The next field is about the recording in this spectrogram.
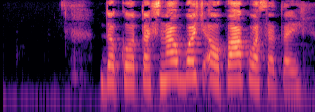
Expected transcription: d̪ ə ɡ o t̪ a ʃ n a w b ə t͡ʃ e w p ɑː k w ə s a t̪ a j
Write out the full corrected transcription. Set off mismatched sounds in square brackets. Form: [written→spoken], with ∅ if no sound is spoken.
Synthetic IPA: d̪ ə [ɡ→k] o t̪ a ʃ n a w b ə t͡ʃ [e→a] w p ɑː k w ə s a t̪ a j

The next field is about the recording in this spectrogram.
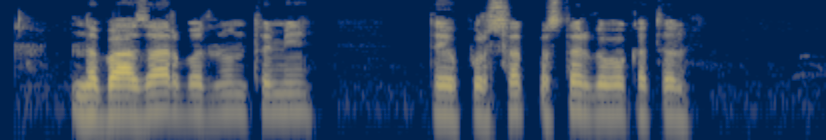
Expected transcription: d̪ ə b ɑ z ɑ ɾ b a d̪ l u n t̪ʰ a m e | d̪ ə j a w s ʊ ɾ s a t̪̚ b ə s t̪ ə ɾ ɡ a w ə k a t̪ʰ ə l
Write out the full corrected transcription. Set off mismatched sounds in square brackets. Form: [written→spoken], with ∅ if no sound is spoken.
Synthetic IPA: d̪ ə b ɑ z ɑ ɾ b a d̪ l u n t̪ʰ a m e | d̪ ə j a w [s→f] ʊ ɾ s a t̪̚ [b→p] ə s t̪ ə ɾ ɡ a w ə k a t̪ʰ ə l

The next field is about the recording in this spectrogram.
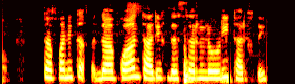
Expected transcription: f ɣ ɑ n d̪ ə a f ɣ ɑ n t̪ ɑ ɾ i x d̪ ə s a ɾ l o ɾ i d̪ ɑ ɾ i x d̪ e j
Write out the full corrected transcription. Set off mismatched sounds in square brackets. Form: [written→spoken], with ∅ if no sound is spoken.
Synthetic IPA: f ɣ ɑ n d̪ ə a f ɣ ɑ n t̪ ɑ ɾ i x d̪ ə s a ɾ l o [ɾ→ɽ] i [d̪→t̪] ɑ ɾ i x d̪ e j

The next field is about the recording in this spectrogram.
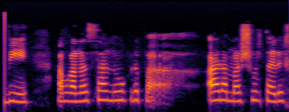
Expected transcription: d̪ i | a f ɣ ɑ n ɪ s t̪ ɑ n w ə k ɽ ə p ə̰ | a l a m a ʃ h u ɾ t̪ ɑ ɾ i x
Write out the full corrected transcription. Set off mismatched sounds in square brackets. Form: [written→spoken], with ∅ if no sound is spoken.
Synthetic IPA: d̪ i | a f ɣ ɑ n ɪ s t̪ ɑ n w ə k ɽ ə p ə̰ | a [l→ɽ] a m a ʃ h u ɾ t̪ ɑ ɾ i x

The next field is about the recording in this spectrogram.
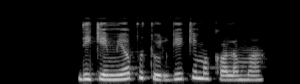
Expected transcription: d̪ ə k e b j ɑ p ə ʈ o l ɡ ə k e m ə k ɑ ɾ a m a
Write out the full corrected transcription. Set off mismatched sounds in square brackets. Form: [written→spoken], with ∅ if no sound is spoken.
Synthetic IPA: d̪ ə k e [b→m] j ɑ p ə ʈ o l ɡ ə k e m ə k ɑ [ɾ→l] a m a

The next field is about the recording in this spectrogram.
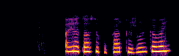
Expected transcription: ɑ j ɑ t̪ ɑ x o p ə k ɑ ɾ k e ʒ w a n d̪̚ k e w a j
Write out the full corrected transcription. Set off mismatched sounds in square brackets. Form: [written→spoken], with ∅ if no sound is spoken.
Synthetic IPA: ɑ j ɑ t̪ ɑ [x→s] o p ə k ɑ ɾ k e ʒ w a n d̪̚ k [e→a] w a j

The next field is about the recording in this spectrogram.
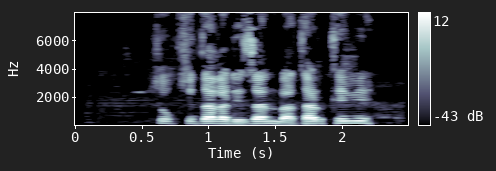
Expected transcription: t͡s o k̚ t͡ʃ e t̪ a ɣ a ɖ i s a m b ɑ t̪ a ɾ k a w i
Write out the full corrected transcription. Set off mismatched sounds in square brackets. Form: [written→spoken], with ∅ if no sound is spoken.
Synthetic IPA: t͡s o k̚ t͡ʃ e [t̪→d̪] a ɣ a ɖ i [s→z] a [m→n] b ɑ t̪ a [ɾ→ɽ] k a w i

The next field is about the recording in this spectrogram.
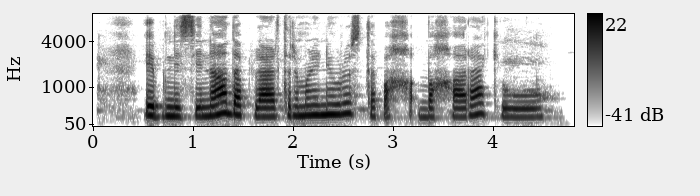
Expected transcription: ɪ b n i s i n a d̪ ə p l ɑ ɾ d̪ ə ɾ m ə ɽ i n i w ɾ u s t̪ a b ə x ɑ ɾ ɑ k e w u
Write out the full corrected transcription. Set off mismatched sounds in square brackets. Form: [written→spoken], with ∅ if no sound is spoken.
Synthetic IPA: ɪ b n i s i n [a→ɑ] d̪ ə p l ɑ ɾ [d̪→t̪] ə ɾ m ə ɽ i n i w ɾ u s t̪ a b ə x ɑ ɾ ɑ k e w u

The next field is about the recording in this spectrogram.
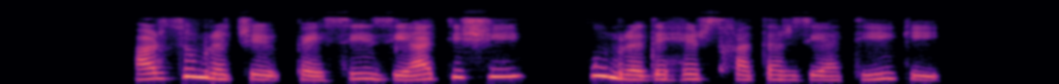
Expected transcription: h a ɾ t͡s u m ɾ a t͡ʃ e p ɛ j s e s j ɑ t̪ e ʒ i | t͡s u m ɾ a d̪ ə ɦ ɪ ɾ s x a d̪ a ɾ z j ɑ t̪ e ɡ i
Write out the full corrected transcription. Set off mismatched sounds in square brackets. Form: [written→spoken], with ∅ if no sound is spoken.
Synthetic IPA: h a ɾ t͡s u m ɾ a t͡ʃ e p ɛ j s e [s→z] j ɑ t̪ e [ʒ→ʃ] i | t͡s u m ɾ a d̪ ə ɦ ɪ ɾ s x a [d̪→t̪] a ɾ z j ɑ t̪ e ɡ i

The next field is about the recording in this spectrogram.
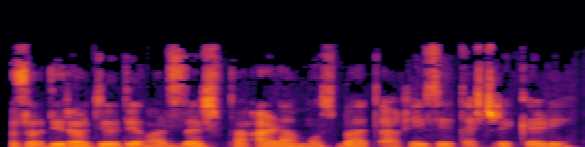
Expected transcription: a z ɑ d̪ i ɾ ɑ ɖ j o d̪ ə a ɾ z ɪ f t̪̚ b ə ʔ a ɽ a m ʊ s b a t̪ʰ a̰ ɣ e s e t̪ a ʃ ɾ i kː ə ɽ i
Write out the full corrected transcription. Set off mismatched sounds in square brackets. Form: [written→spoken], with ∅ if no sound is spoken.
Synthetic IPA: a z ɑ d̪ i ɾ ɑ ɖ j o d̪ ə a ɾ z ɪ [f→ʃ] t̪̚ [b→p] ə ʔ a ɽ a m ʊ s b a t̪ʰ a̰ ɣ e [s→z] e t̪ a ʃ ɾ i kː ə ɽ i

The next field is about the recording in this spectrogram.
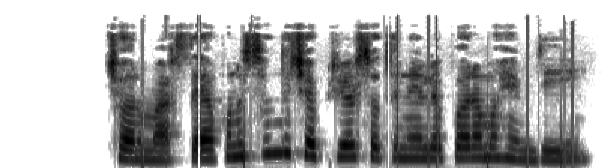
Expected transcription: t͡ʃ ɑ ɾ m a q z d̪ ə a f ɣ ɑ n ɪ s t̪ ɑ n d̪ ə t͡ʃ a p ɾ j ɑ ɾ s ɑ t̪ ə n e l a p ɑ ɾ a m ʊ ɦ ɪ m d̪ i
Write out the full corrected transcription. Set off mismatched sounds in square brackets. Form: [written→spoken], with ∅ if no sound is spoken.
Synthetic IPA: t͡ʃ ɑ ɾ m a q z d̪ ə a f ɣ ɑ n ɪ s t̪ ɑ n d̪ ə t͡ʃ [a→ɑ] p ɾ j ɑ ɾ s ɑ t̪ ə n e l a p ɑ ɾ a m ʊ ɦ ɪ m d̪ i

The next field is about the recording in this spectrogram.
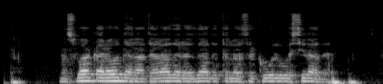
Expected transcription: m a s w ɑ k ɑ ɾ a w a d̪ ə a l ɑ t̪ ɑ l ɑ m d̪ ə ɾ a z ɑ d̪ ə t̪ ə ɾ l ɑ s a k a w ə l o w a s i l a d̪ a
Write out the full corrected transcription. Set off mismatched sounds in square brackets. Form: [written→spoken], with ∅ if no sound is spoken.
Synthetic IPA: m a s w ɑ k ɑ ɾ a w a d̪ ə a l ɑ t̪ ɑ l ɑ [m→∅] d̪ ə ɾ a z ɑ d̪ ə t̪ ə ɾ l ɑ s a k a w ə l o w a s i l a d̪ a

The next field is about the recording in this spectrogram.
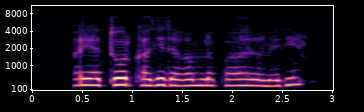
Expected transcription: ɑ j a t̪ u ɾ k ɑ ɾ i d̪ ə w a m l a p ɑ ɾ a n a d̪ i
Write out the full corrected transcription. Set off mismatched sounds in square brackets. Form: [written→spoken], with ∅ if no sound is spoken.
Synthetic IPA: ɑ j [a→ɑ] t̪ [u→o] ɾ k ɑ [ɾ→l] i d̪ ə [w→ɣ] a m l a p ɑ ɾ a n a d̪ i

